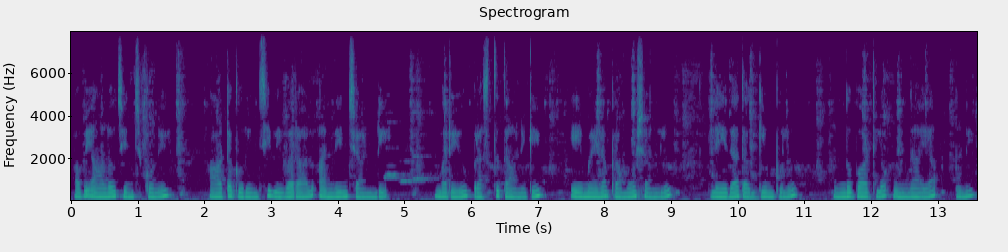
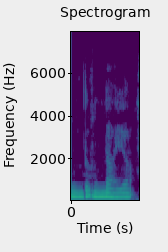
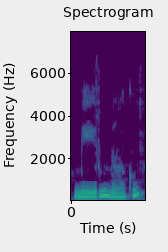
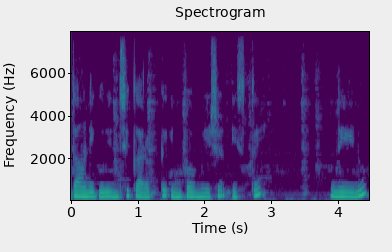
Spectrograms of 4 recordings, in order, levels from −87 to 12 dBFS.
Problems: constant background noise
